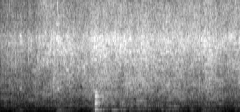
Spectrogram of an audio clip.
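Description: Cut okra sizzling loudly in hot mustard oil with a pinch of turmeric, a steady close hiss broken by a single sharp clink of a utensil against the pan.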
